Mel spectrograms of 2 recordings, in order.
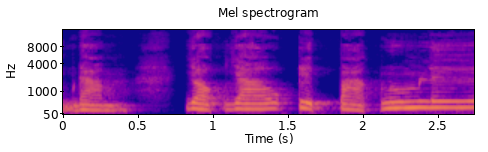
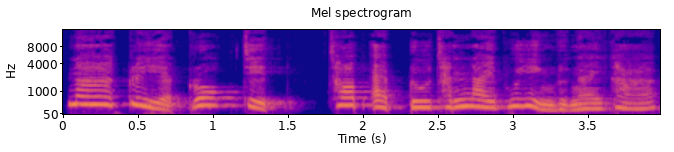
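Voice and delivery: embarrassed scolding; 5 semitones higher than usual. Acted. Embarrassed woman scolds him.

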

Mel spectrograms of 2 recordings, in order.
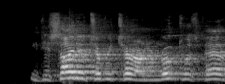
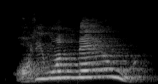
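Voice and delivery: sharp, higher impatient question; hard-spoken wife; 7 semitones higher than usual. Acted. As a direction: snap at the sick husband upstairs. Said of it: "a very hard-spoken woman".

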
